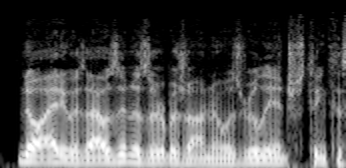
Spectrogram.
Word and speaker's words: Azerbaijan: Azerbaijan? Azerbaijan.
